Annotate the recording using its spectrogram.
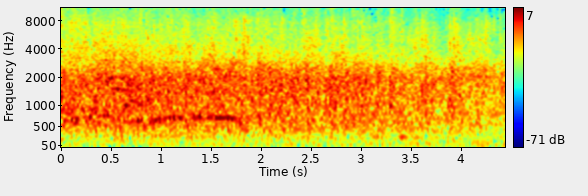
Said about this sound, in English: So a round of applause for Rhonda, please.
